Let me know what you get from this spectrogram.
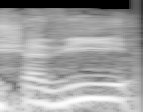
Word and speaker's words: Xavi: Et l'arrivée de Xavi, pour le prononcer en espagnol, a su redonner à Barcelone, on va dire, ses lettres de noblesse.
